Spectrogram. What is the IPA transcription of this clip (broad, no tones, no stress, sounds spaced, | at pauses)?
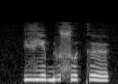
vʲ e b y sʷ ɛ k ø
